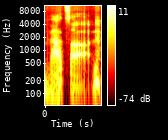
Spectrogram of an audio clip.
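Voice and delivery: sarcastic, dry, near-whispered aside. Showing the saying used to be sarcastic to somebody: sarcastic. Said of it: "trying to be sarcastic to somebody".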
